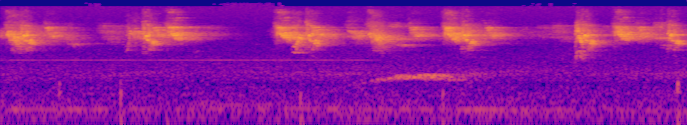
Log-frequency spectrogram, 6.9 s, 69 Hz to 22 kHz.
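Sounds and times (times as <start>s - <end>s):
House sparrow chirping: 0.0s - 6.8s
soft low hoot: 3.4s - 4.9s.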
